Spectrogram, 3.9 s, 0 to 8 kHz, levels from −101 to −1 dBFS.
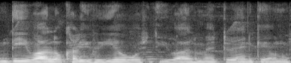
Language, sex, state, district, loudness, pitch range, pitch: Hindi, male, Bihar, Jahanabad, -19 LUFS, 145-150 Hz, 150 Hz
